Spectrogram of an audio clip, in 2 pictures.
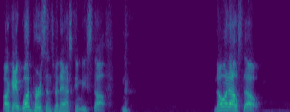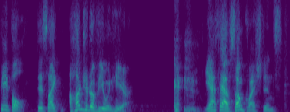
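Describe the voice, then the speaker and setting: New York man, livestream host; blunt, sarcastic, swears freely, slightly high pitch. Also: big pitch swings, normal speed, pauses often, bright, forceful tone, breathy edge. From Brooklyn, New York. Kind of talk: casual live-stream chat.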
